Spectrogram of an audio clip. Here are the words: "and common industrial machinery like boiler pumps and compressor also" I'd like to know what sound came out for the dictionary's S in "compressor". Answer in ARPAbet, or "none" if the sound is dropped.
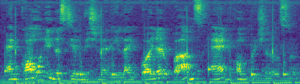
SH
